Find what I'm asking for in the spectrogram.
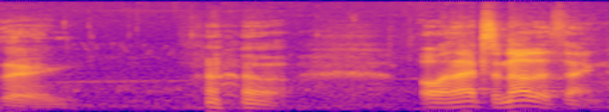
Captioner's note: chuckles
